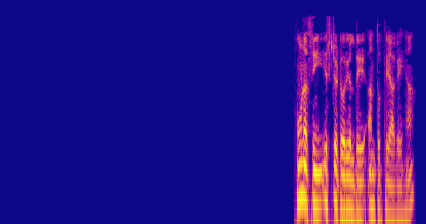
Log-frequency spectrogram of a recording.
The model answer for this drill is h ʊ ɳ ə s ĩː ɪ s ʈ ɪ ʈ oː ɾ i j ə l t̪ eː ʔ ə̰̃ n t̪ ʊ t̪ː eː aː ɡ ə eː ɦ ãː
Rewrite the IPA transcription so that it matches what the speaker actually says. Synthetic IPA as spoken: h ʊ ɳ ə s ĩː ɪ s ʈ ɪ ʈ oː ɾ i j ə l d̪ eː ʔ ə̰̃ n t̪ ʊ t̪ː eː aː ɡ ə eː ɦ ãː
